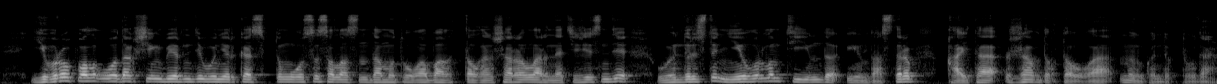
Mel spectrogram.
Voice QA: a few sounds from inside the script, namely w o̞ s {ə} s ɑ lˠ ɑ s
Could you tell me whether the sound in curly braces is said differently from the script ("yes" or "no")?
no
